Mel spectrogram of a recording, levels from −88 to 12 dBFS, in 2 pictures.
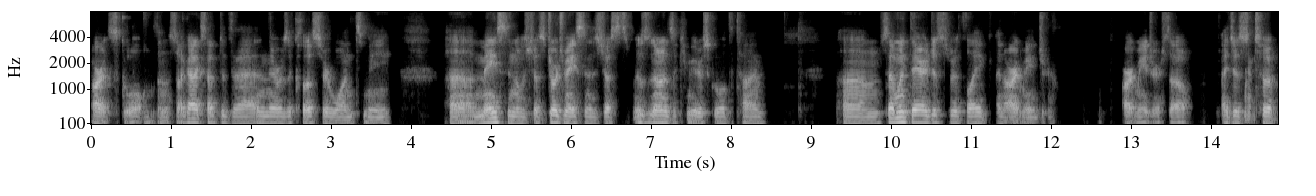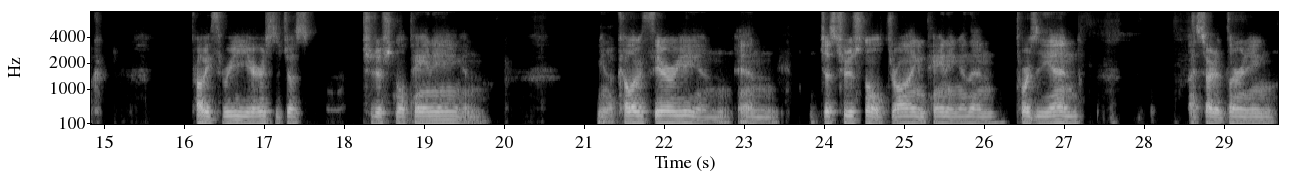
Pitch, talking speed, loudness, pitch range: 100 Hz, 160 wpm, -23 LUFS, 95-105 Hz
